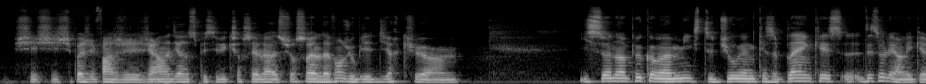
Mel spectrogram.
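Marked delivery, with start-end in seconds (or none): 7.2-8.5 word said in an English accent. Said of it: "je prends l'accent anglais".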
